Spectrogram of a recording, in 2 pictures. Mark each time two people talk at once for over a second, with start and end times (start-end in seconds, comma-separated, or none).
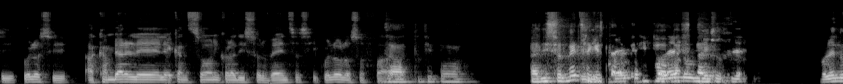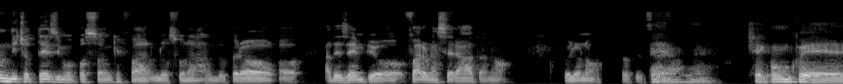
5.8-7.3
